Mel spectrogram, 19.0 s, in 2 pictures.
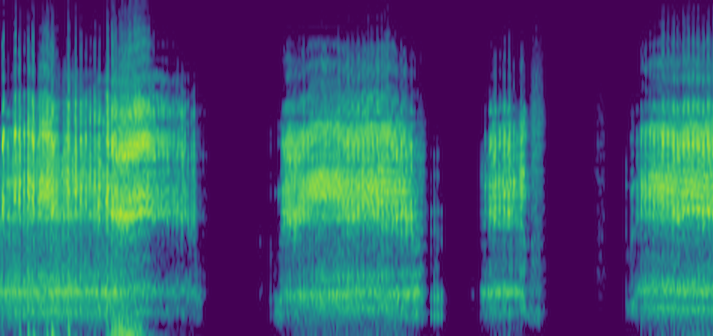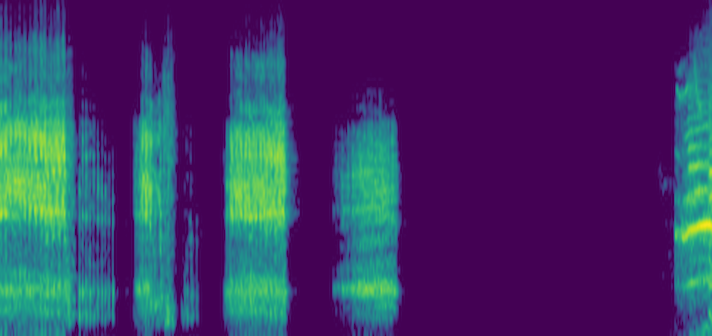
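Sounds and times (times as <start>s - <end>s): llama calling: 0.6s - 2.2s, 18.5s - 19.0s.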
